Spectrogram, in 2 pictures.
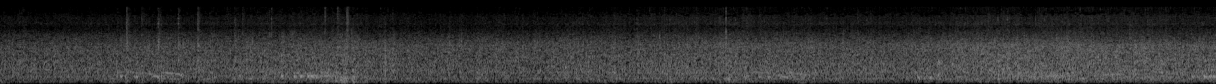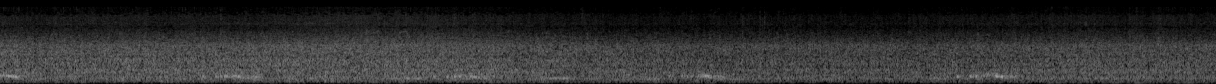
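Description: Frillback pigeons cooing: short, low coos repeated every two to three seconds over a steady hiss.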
